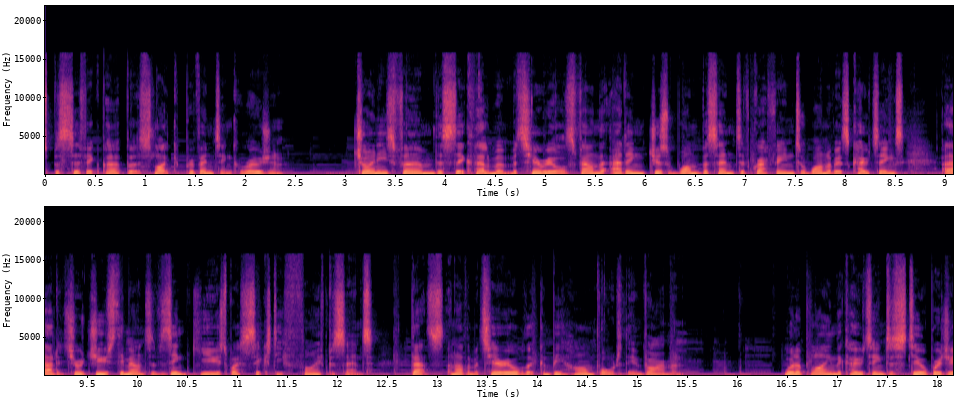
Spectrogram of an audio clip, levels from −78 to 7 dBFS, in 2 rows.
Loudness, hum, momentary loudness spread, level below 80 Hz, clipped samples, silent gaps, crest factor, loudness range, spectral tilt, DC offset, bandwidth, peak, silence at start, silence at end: -21 LUFS; none; 8 LU; -38 dBFS; under 0.1%; none; 16 dB; 3 LU; -5.5 dB/octave; under 0.1%; 16 kHz; -6 dBFS; 0 s; 0 s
